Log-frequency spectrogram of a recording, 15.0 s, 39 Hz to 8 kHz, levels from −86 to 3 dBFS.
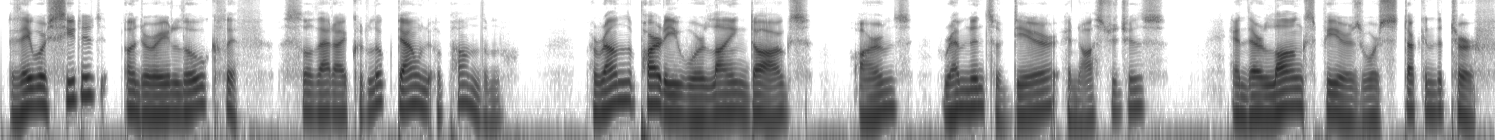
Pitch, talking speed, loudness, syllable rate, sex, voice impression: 120 Hz, 145 wpm, -20 LUFS, 4.0 syllables/s, male, masculine, middle-aged, tensed, powerful, slightly muffled, sincere, calm, friendly, wild, lively, kind, modest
